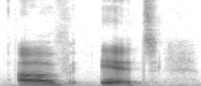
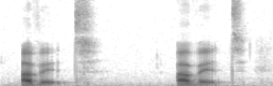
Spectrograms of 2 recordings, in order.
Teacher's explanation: with of it the two kind of connect they make a v sound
